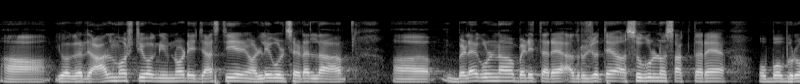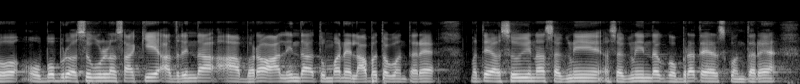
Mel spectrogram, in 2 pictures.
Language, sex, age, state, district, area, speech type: Kannada, male, 45-60, Karnataka, Chikkaballapur, rural, spontaneous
